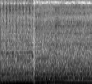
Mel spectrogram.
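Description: A forklift engine runs steadily while pallets are loaded into a space, giving a continuous close, loud hum with a brief dip partway through and no speech.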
